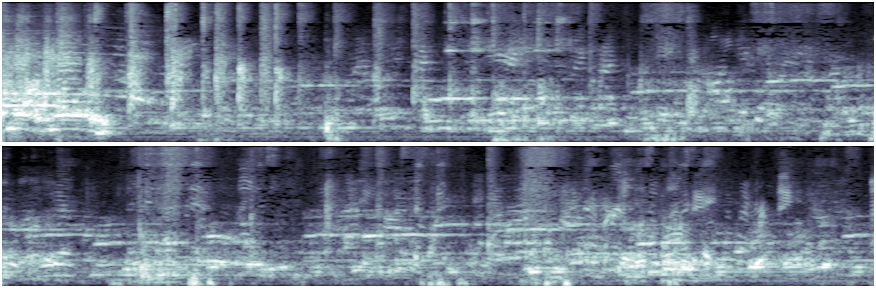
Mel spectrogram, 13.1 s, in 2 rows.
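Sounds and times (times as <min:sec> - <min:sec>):
audience clapping at a live event: 0:00.0 - 0:03.3
voices: 0:00.0 - 0:13.0
glasses or dishes clinking: 0:03.2 - 0:04.4.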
